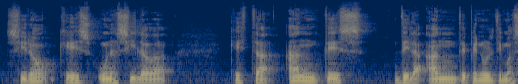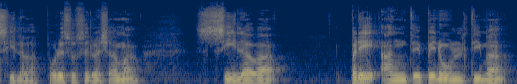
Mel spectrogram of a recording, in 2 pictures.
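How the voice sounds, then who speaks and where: A man teaches a grammar lesson. He explains patiently, one step at a time, pausing to ask if the listener is following. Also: lowish voice, warm tone. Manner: patient, step-by-step, checks understanding with "¿sí?".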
